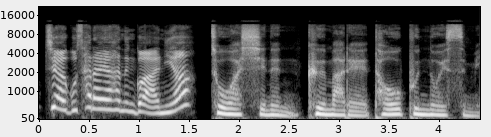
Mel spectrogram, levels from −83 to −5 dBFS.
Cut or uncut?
uncut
